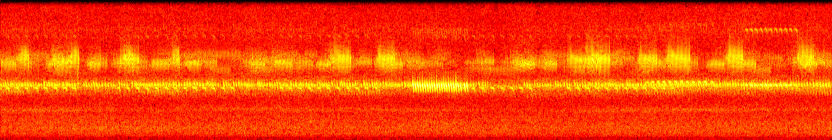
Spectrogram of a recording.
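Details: Crickets chirping at night, an unbroken shrill trill with short interrupted chirps overhead, one brief louder pulse mid-way, and a steady background hiss.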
